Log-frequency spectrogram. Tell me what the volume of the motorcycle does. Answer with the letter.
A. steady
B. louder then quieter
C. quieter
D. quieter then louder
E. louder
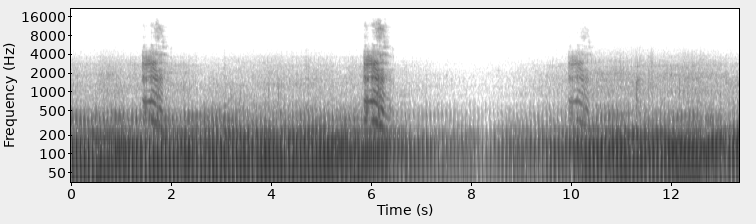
D.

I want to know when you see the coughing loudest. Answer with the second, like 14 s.
6 s.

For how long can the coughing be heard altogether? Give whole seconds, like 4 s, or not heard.
2 s.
